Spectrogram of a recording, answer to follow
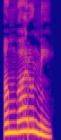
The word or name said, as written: ಅಂಬಾರುಣ್ಣಿ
